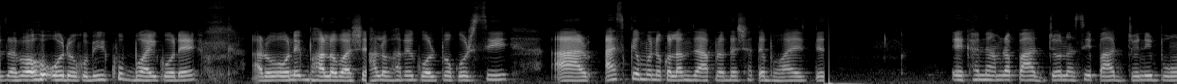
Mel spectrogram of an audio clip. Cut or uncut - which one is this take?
cut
